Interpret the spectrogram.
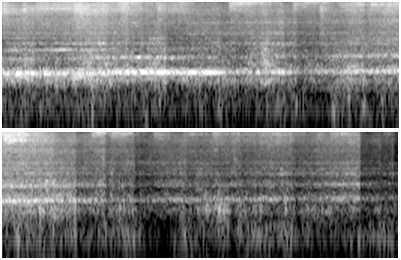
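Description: Queensland Rail electric multiple-unit train running past close by, its wheels and running gear rumbling with a steady high whine. The sound drops away about three seconds in to the quieter rumble of a train approaching.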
